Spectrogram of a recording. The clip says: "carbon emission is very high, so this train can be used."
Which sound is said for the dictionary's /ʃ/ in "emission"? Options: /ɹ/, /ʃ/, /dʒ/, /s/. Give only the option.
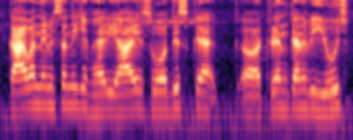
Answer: /s/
